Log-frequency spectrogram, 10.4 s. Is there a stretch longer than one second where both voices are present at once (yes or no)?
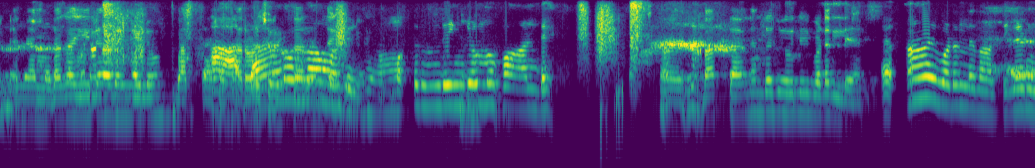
yes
